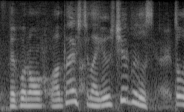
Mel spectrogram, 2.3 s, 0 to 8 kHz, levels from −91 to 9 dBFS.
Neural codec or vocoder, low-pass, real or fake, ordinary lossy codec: codec, 16 kHz, 0.8 kbps, ZipCodec; none; fake; none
